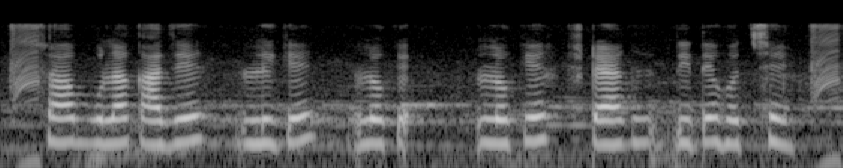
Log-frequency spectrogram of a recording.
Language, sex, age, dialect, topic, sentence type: Bengali, female, 18-24, Western, banking, statement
